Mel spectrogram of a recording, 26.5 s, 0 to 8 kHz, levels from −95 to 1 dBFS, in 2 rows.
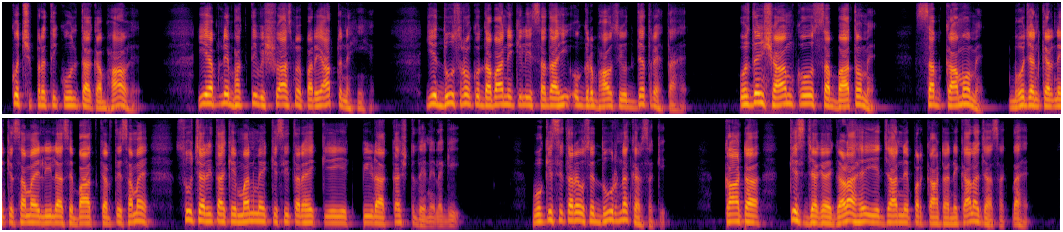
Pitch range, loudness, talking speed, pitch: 125-165 Hz, -22 LUFS, 180 wpm, 145 Hz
